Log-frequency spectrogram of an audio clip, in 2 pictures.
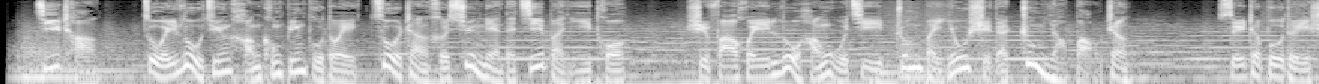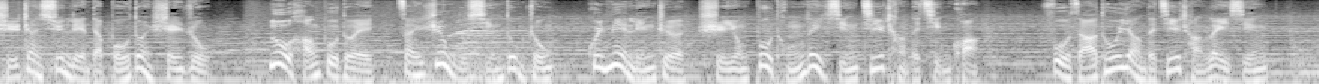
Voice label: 男 专题介绍 严肃讲述; 部队使用机场; 质感磁性

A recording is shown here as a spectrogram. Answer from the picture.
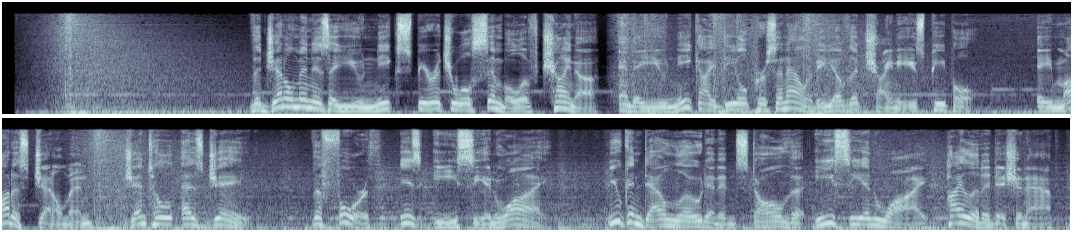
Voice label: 美式 ~专题-沉稳

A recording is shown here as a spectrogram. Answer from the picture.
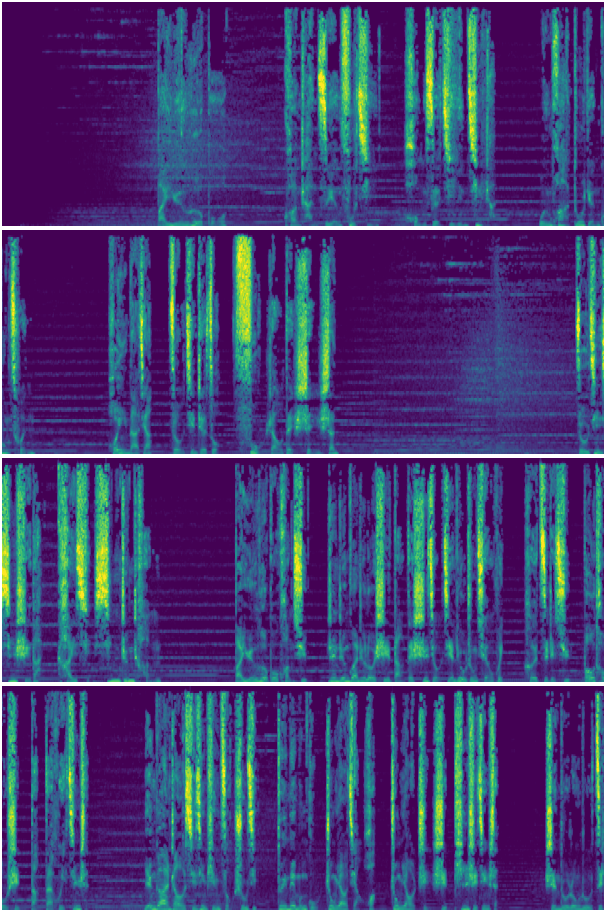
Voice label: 男 党建专题 大气沉稳; 年轻质感; 大气浑厚

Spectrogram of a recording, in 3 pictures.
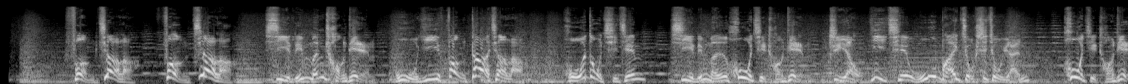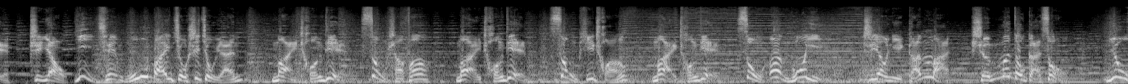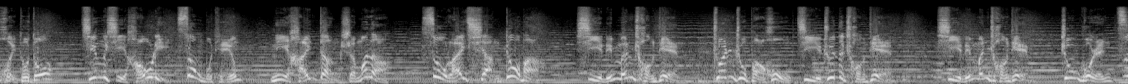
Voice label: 男 促销广告 激情促销; 男B2-厚重有力; 激情力度; 《喜临门床垫》

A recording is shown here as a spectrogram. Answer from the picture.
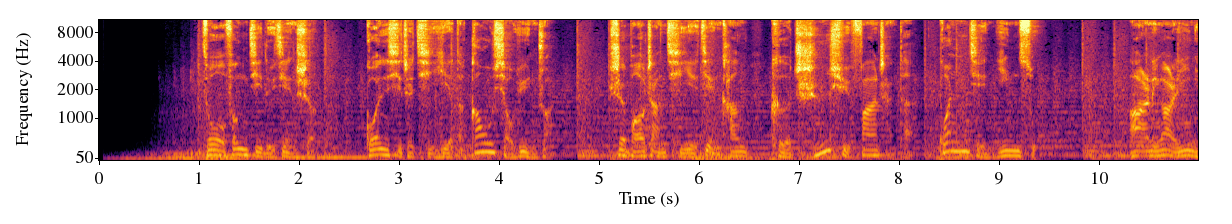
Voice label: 男 企业专题 严肃 正气; 破冰行动; 质感大气

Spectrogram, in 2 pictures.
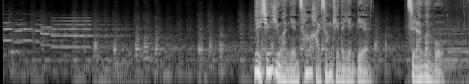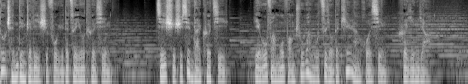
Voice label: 男 纪录片 舌尖感觉 柔和自然; 全能型 舌尖感

